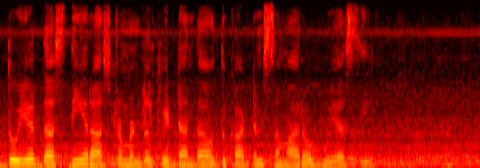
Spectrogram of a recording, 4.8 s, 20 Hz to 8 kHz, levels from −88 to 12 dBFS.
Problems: none marked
